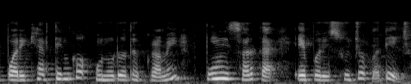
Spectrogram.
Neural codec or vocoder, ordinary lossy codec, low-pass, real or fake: codec, 16 kHz, 4 kbps, X-Codec, HuBERT features, trained on general audio; none; none; fake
